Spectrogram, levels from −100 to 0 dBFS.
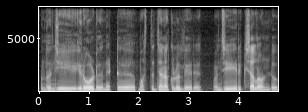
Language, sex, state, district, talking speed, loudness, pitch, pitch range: Tulu, male, Karnataka, Dakshina Kannada, 125 wpm, -19 LUFS, 110 Hz, 110-120 Hz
